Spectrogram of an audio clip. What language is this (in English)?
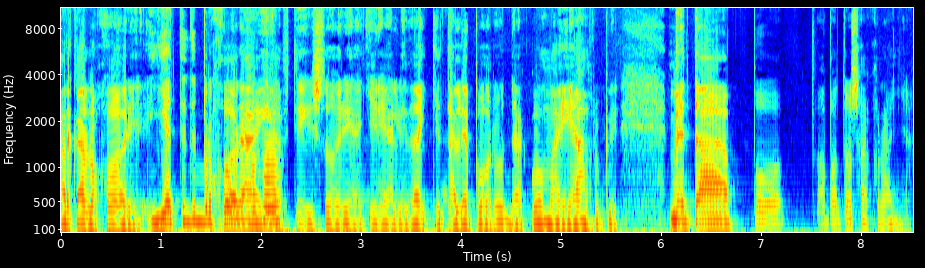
Greek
